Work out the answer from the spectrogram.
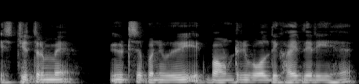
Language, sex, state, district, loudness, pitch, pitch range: Hindi, male, Jharkhand, Ranchi, -20 LUFS, 105 Hz, 100-110 Hz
